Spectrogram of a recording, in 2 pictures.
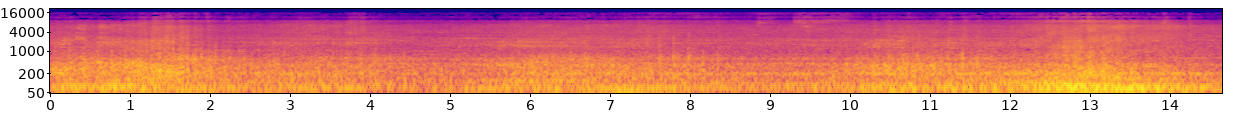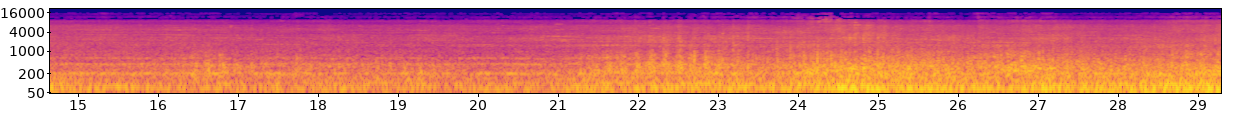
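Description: Freight cars of a Union Pacific manifest train rolling past at close range: a steady noise of steel wheels on rail that swells louder about a dozen seconds in and again near the end.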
